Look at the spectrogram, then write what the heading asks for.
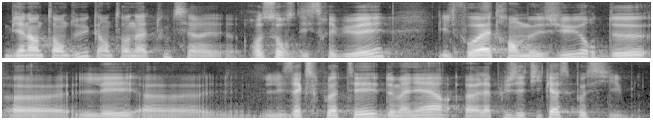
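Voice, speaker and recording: A man speaking as an economist on a conference panel, measured and hesitant, with frequent filler pauses. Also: on the low side.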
